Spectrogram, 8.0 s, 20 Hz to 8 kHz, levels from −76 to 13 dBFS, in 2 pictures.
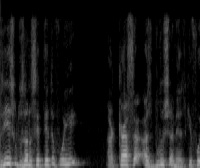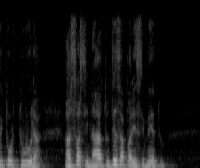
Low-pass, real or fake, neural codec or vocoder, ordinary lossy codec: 7.2 kHz; real; none; none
